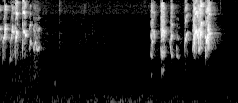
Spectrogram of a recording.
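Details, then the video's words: Shrill chattering from Blue Opaline and Lutino Opaline lovebirds in the morning: a rapid twittering run at the start, a quiet stretch, then loud staccato high chirps building at the end. "Lovebird Chirping Sounds and Call Sounds From Blue Opaline & Lutino Opaline"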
